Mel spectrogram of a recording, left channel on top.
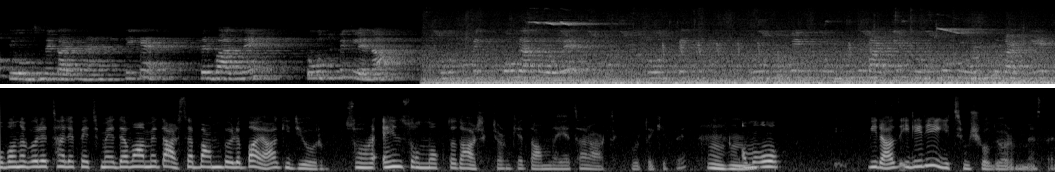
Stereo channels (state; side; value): different; both; correlation 0.01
